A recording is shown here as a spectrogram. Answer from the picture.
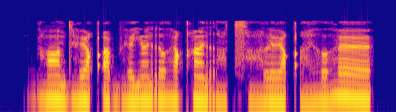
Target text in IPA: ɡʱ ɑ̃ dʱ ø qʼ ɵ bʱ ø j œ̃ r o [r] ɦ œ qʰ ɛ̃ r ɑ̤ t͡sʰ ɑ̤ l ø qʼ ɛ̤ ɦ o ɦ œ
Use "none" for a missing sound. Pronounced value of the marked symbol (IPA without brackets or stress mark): none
